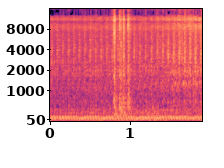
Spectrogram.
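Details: Car with a fender-mounted intake, run after driving in heavy rain. Loud, rough low idle with a heavy, regular pulsing thud on each beat. Owner suspects a bent rod, unconfirmed, with the oil pan to be pulled.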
